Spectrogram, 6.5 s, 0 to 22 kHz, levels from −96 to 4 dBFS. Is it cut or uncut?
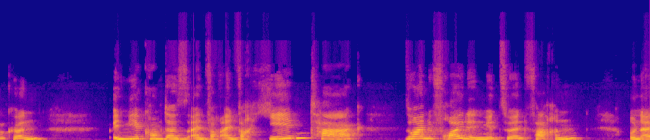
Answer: cut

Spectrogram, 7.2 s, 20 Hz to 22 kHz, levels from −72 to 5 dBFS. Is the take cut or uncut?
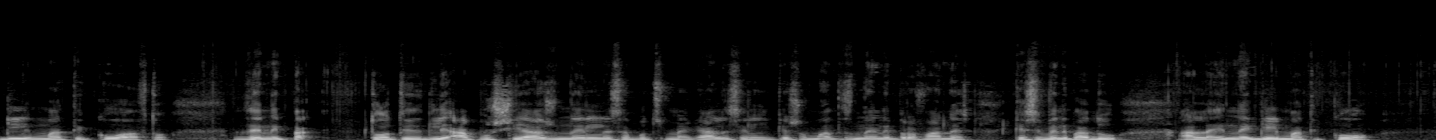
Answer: uncut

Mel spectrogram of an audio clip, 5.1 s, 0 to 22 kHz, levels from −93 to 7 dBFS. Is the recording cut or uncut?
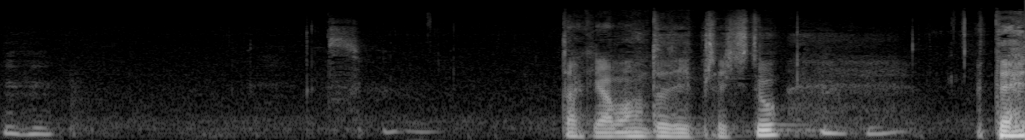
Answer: uncut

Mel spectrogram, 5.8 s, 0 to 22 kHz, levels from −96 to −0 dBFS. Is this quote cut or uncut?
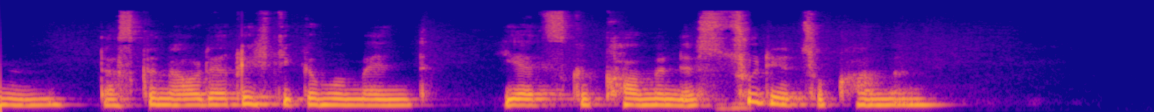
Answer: uncut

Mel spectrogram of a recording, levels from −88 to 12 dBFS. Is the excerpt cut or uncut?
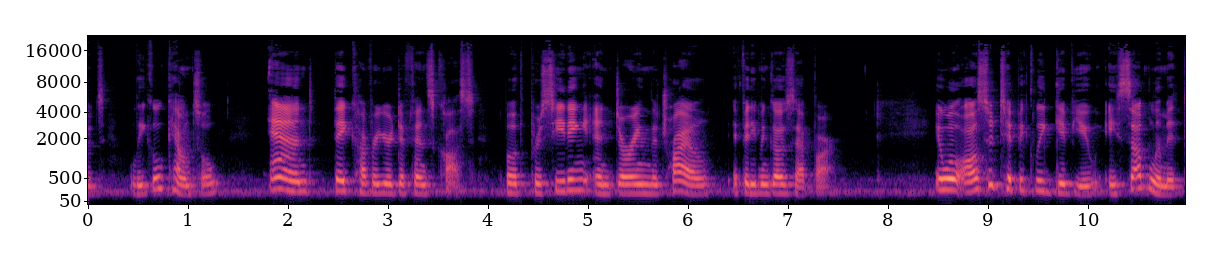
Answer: uncut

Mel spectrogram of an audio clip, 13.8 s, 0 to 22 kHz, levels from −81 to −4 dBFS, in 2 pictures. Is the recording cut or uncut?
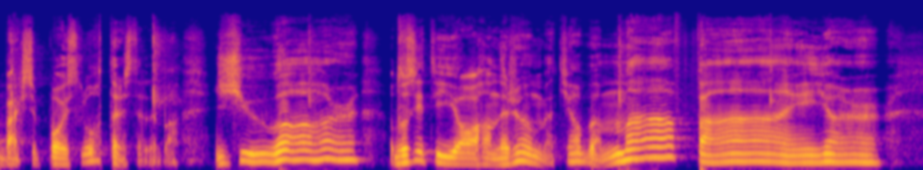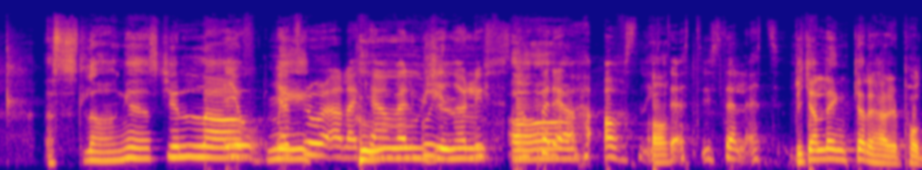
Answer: uncut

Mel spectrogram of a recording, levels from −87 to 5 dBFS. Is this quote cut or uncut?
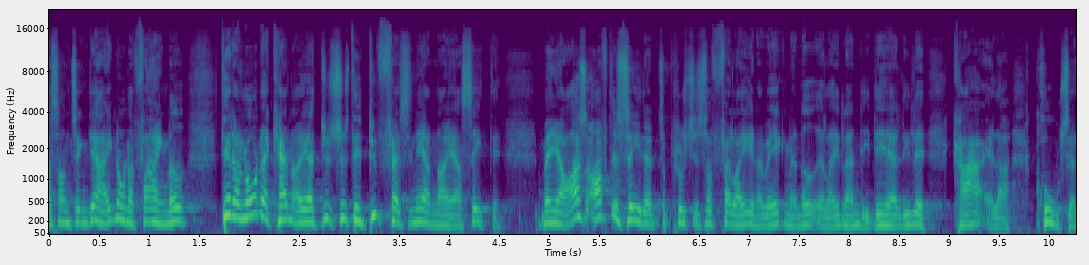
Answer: cut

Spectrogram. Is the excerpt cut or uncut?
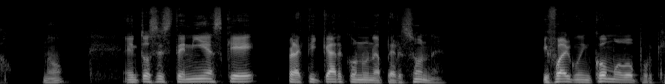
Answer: cut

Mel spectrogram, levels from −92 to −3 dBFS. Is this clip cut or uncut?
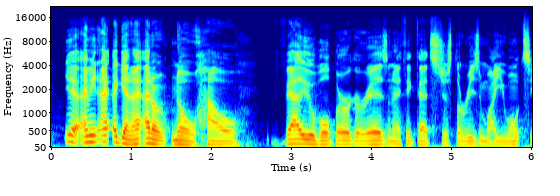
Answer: uncut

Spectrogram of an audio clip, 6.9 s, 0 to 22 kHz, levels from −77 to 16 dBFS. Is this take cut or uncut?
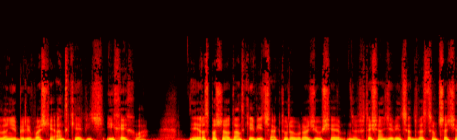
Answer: cut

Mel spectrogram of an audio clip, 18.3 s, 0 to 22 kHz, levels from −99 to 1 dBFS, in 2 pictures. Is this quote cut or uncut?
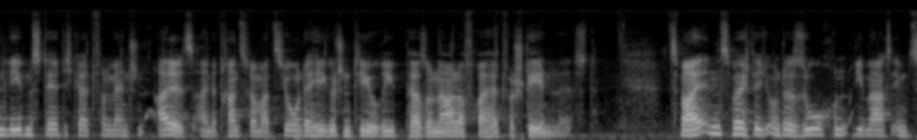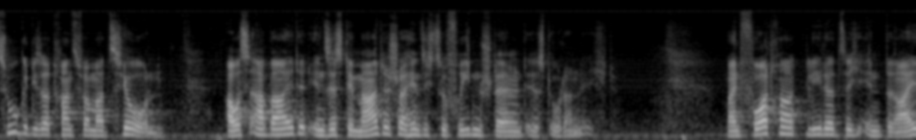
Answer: cut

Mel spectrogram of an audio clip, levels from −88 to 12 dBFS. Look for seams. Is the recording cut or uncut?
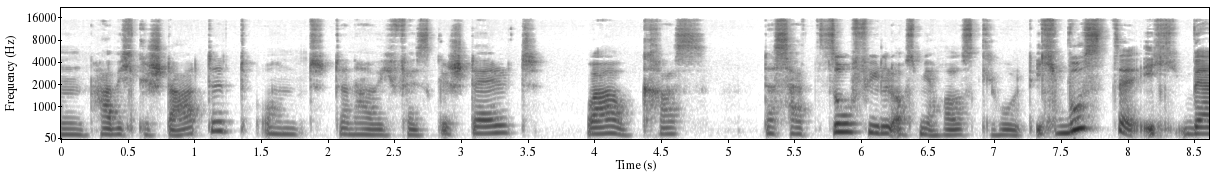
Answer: uncut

